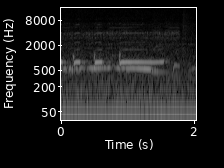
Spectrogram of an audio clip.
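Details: Brief zebra dove phrase: three quick rising pips, then a sustained level coo that dips at its end, over a second softer dove voice.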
